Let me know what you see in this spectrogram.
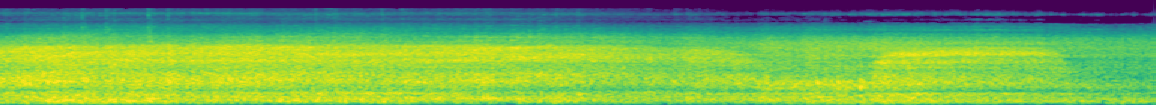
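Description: Diesel multiple-unit train passing close by, its wheels running over the rails with a loud steady clatter and hiss, dropping away near the end as the last car goes past.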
